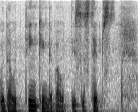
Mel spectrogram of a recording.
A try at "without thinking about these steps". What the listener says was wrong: without thinking about these steps, not this steps. Sounds like you're saying this singular plus steps plural, but I think it's more of a pronunciation issue than it is a grammar issue.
